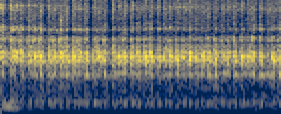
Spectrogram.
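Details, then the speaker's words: Continental refrigerator: rapid ticking rattle, about thirty taps a second, over steady high hum as built-up ice catches the evaporator fan; stops when door is opened. "Tá vendo é o gelo tá forçando e prendendo E aí ela tá fazendo Esse barulho tá encostando a ventoinha entendeu"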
